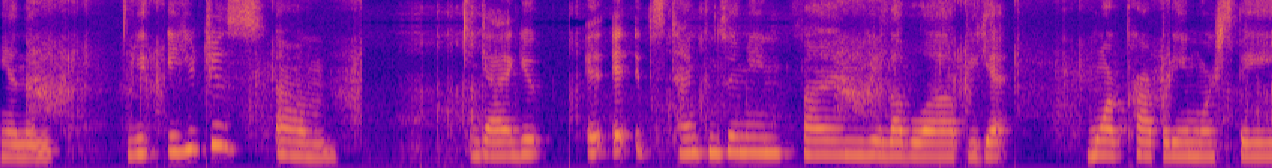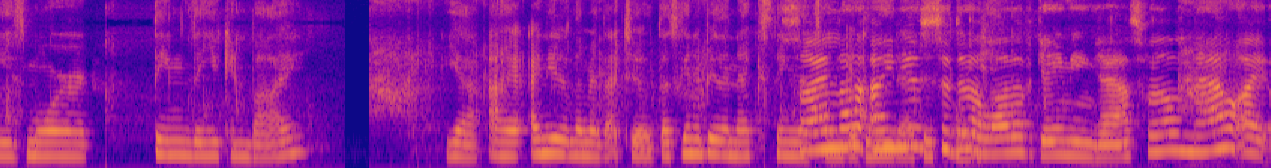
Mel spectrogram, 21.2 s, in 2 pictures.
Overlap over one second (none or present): present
